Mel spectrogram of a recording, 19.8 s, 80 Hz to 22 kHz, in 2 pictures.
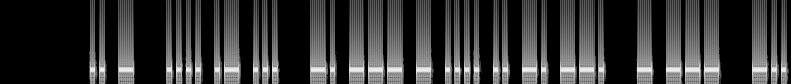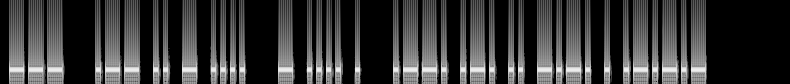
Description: Morse code, heard as a keyed tone, about 20 wpm, 700 Hz. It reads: IT HAS NOTHING TO DO WITH THE PRICE.
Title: Sentences with 7-Word Phrases - Spoken Beginning - 20wpm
